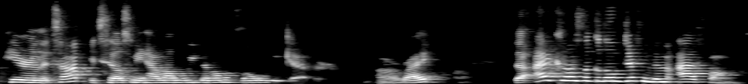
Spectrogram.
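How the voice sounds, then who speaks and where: A woman's voice: mid-range voice, lively intonation, moderate pace, a bit bright, muffled recording. A woman giving an online training session in a casual, chatty way, often checking in with "okay?". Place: indoors, on a video call. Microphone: video call.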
